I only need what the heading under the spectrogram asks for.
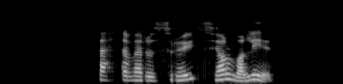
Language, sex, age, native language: Icelandic, female, 30-39, Icelandic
